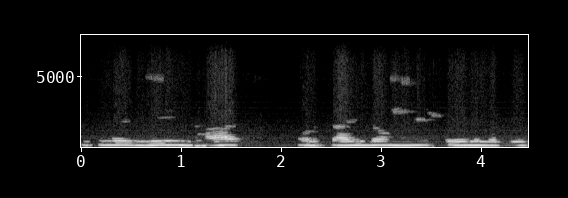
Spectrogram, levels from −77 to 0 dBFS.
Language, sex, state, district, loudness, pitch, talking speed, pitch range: Hindi, male, Haryana, Charkhi Dadri, -14 LUFS, 135 Hz, 105 wpm, 130-145 Hz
